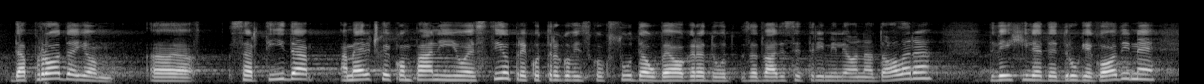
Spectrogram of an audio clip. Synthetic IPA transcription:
d̪apɾo̞d̪ajo̞m | saɾt̪id̪aameɾit͡ʃko̞jko̞mpaniiuest̪ilpɾe̞ko̞t̪r̩ɡo̞ʋinsko̞ɡsuːd̪aubeo̞ɡɾad̪uzad̪ʋaːd̪e̞set̪ːɾiːmilio̞ːnad̪o̞lˠaɾa | d̪ʋeːxiʎad̪e̞d̪ɾuɡeɡo̞d̪ine̞

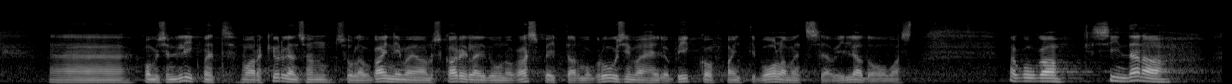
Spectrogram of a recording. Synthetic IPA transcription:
ko̞misjo̞nʲiliːkmed̪̥mɑːɾekjyɾɡ̥enso̞nsuleb̥kɑnʲːimɑjɑnuskɑɾilɑjd̪uːnokɑspejt̪ːˑɑrmokruːsimeɦejlʲopikːˑo̞fɑnʲt̪ʲːˑipo̞ːlɑme̞t̪sjɑvilʲjɑt̪o̞ːmɑst̪ | nɑɡukɑsiːnt̪ænɑ

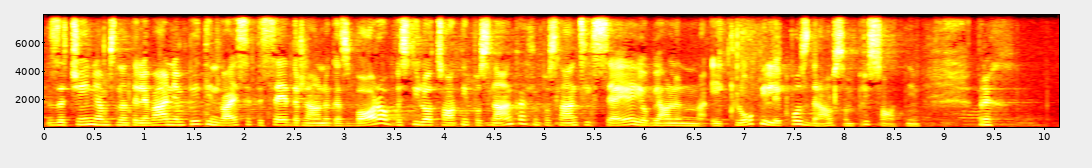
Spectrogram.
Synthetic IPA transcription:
zat͡ʃeːnjamznad̪aljɛʋaːnjɛmpeːt̪ind̪ʋajsɛt̪ɛsɛjɛd̪əɾʒaːwnɛɡazbɔːɾaɔbʋɛst̪iːlɔɔt̪sɔːt̪nixpɔslaːŋkaxinpɔslaːnt̪sixsɛjɛjɛɔbjaːwlʲɛnɔna̰ʔekloːpileːpːɔzd̪ɾawsəmpɾisɔ̰ːt̪nim | pɾɛ

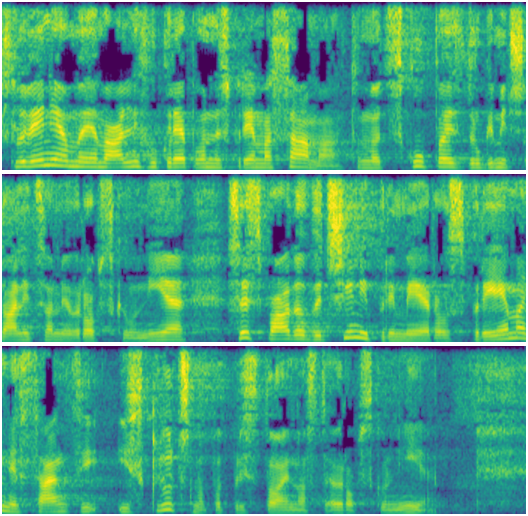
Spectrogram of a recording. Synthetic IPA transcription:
slɔʋeːnijaɔmɛjɛʋaːlnixukɾeːpɔwnɛspɾɛjeːmasaːmat̪ɔmət̪skuːpajzd̪ɾuːɡimit͡ʃlaːnit̪amiɛwɾoːpskɛuniːjɛsɛjspaːd̪awʋɛt͡ʃiːnipɾimeːɾɔwspɾɛjeːmanjɛsaŋk̚t̪siisklʲjut͡ʃnɔpɔt̪̚pɾist̪oːjnɔst̪ɛ̰wɾoːpskɛunijɛ̰

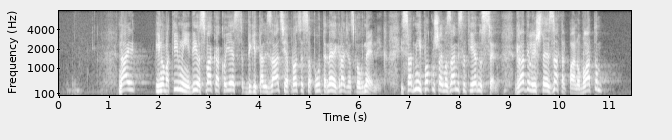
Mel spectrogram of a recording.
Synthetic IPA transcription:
naj | ino̞ʋat̪iʋnijid̪io̞sʋakaːko̞je̞st̪d̪iɡit̪alizaːt̪sijapɾo̞t̪se̞sapuːt̪e̞mejeɡɾad͡ʒansko̞ɡd̪ne̞̰ːʋnḭːkḁisad̪miːpo̞kuʃajemozamislit̪ije̞d̪nust̪se̞̰nuɡɾad̪iliʃt̪e̞je̞zat̪ɾpaːnoblˠat̪o̞m

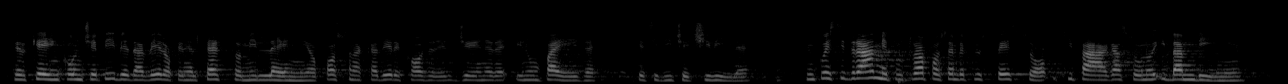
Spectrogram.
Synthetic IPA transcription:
perk̟eɛiŋkont͡ʃepiːbiled̪avːeːɾokenːelt̪ɛrt̪somilːɛnːjopɔsːonoakːad̪eːɾekɔːzed̪eld͡ʒɛːneɾeinumpaeːze | k̟esːid̪iːt͡ʃet͡ʃiviːle | iŋkwest̪id̪ɾamːipurt̪ɾɔpːosɛmpɾepjuspesːok̟ipːaːɡasoːnoibambiːni

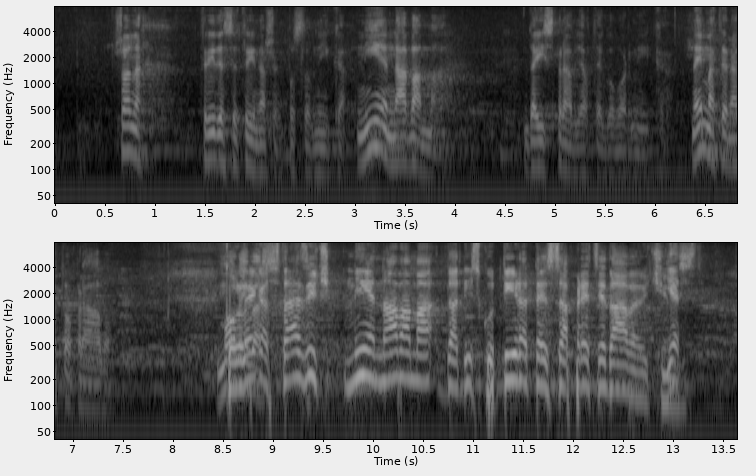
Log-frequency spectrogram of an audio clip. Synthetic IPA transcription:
t͡ʃlaːnak | t̪ɾiːd̪eset̪ːɾiːnaʃeɡ̥̚poslˠoʋniːkanijenaʋama̰ | d̪aispɾaːʋʎat̪eɡoʋoɾniːkʰḁ | neːmat̪enat̪o̞ːpɾaːʋo | mmokoleːɡast̪azit͡ɕnije̞naʋamad̪ad̪iskut̪iːɾat̪e̞sapɾe̞t̪sʲje̞d̪aːʋajut͡ɕijest̪

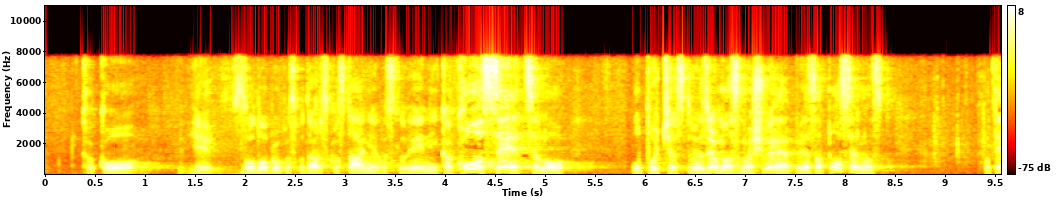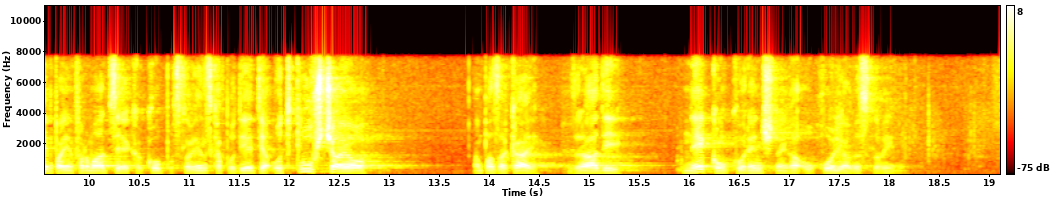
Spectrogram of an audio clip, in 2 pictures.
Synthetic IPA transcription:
kakoː | jɛzlod̪ɔːbɾɔɡɔspɔd̪aɾskɔst̪aːnjɛʋəslɔʋeːniikakoːsɛt̪sɛloː | ɔpɔt͡ʃasnuːjɛoziɾɔmazmaʃuːjɛbɛzapɔsɛlnɔst̪ | pot̪empainfɔɾmaːt̪sijɛkakoːslɔʋenskapɔd̪jeːt̪jaʔɔt̪puʃt͡ʃajɔ | ampaɡzakajzaɾaːd̪i | nɛkɔŋkʊɾɛnt͡ʃnɛɡa̰ʔɔkʰoːljaʋəslɔʋeːnii

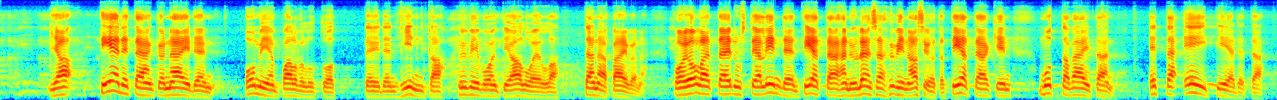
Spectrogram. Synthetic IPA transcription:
jɑt̪ieɾet̪æːŋkønæiden | omiempɑlʋelut̪uot̪ːeidenhint̪ɑhyʋiʋʋoint̪iɑlueilːɑt̪ænæpæiʋæ̰næ̰ | ʋoiolːɑet̪ːæedust̪ɑjɑlindeːnt̪iet̪æːhænylensæhhyʋinɑsioit̪ɑt̪iet̪æːkin | mut̪ːɑʋæit̪æn | et̪ːæʔeit̪iedet̪æ̰

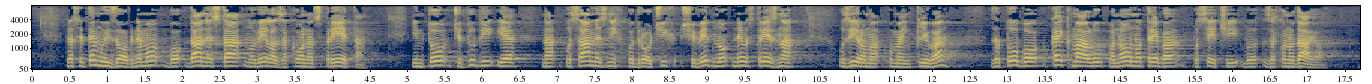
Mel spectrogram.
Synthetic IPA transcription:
d̪̥asɛt̪eːmuizɔːɡnɛmɔbod̪aːnɛst̪aːnɔʋeːlazakoːnaspɾɛjeːt̪a | int̪oːt͡ʃɛt̪uːd̪ijɛnapɔsaːmɛznixpɔd̪ɾoːt͡ʃjixʃɛʋeːd̪nɔnɛust̪ɾeːzna | ɔziːɾɔmapɔmaŋkliʋa | zat̪oːbokajkmaːlupɔnɔwnɔt̪ɾeːbapɔseːt͡ʃiʋəzakɔnɔd̪aːjɔ

